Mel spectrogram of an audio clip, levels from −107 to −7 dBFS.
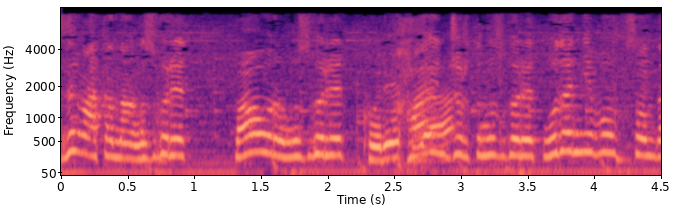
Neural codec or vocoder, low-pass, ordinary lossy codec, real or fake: none; 7.2 kHz; MP3, 32 kbps; real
